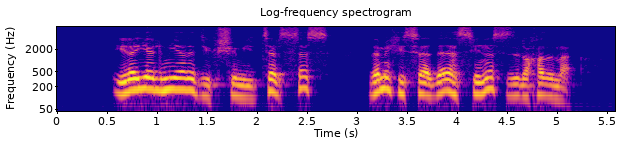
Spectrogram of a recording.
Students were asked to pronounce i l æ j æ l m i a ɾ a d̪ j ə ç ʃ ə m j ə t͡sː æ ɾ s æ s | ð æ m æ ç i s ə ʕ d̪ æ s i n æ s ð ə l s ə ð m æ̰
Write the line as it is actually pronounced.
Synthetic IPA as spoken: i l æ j æ l m i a ɾ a d̪ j ə ç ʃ ə m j ə t͡sː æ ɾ s æ s | ð æ m æ ç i s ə ʕ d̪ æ s i n æ s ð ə l χ ə ð m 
